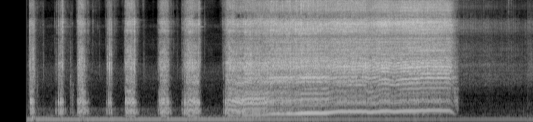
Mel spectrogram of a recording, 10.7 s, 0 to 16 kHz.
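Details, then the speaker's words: Restored Traxxas T-Maxx Classic nitro 2.5 RC truck, pull start: several short start bursts, then a screaming high rev that climbs unsteadily and won't settle; owner suspects a huge air leak, and no throttle return spring is fitted. "Dude, it sounds like it has a huge air leak on it."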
